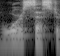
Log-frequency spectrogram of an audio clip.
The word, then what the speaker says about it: Worcester: to reject your statement I'm going with war sister now okay I've changed my mind and now it's worcestor yeah and that is now Canon it's War sister uh you can't pronounce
